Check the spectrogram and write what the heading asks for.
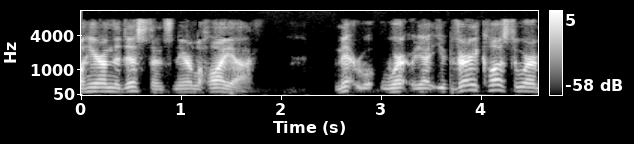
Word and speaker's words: La Jolla: Yeah, well, yes, La Jolla, right. Yeah, wow. The J is a hoy.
